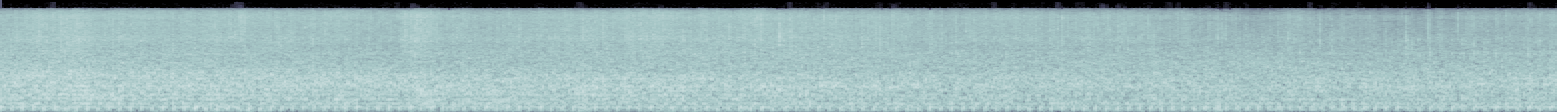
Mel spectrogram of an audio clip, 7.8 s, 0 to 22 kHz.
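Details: 1969 Gravely C8 walk-behind tractor after repair of no-high-range fault (drove only in low range, stop-and-go in high); morning start-up, single-cylinder runs at steady even patter, no misses or surges; running normally.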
